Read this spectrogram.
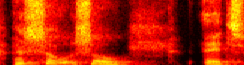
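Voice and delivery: ordinary talk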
